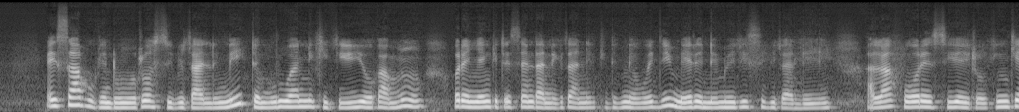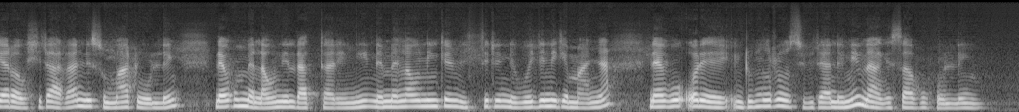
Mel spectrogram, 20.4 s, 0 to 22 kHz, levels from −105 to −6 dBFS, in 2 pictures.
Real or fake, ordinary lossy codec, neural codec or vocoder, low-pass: fake; none; autoencoder, 48 kHz, 32 numbers a frame, DAC-VAE, trained on Japanese speech; 19.8 kHz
